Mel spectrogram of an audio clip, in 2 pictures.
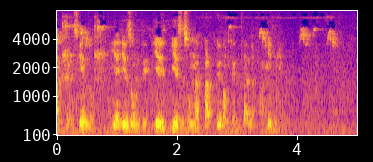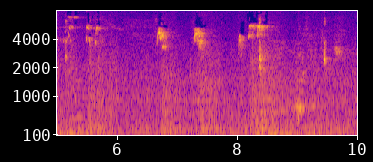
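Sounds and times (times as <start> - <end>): faint bird chirps: 2.5 - 10.0.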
